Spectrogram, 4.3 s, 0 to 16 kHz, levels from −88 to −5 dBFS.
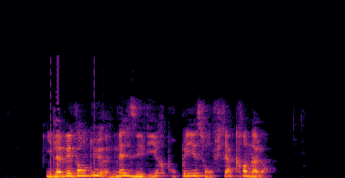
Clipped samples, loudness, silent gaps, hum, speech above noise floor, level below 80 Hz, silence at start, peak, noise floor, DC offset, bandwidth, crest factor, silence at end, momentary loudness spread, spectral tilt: under 0.1%; -25 LUFS; none; none; 60 dB; -68 dBFS; 0.6 s; -8 dBFS; -84 dBFS; under 0.1%; 7.6 kHz; 18 dB; 0.95 s; 13 LU; -7 dB/octave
